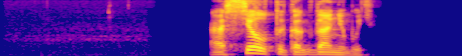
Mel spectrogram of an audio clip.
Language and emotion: Russian, angry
